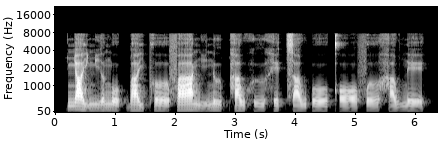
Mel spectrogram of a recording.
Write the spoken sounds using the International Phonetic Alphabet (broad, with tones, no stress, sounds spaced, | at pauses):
ɲ aː˥˨ j ɲ i˩˧ ə̯ ŋ oː˧˩ k̚ b a˧ j pʰ ɤː˧˩ f aː˧˥ ŋ i˩˧ n ɯː˥˨ p̚ h a˧˥ w h ɯː˩ h e˧˥ k̚ s a˩˧ w ʔ oː˧ kʰ ɔː˩ f ɤː˩˧ h a˩˧ w n e˥˨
